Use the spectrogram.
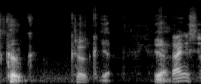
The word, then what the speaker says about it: Koch: How do you say it? Cook brothers? It's Coke. It's Coke.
